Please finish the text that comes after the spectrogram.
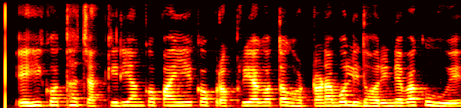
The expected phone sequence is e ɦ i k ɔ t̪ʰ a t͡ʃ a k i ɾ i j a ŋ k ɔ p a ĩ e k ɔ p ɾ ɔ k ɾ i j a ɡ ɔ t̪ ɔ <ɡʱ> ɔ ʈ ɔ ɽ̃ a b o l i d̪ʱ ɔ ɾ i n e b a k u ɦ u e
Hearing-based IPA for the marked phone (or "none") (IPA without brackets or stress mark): ɡʱ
